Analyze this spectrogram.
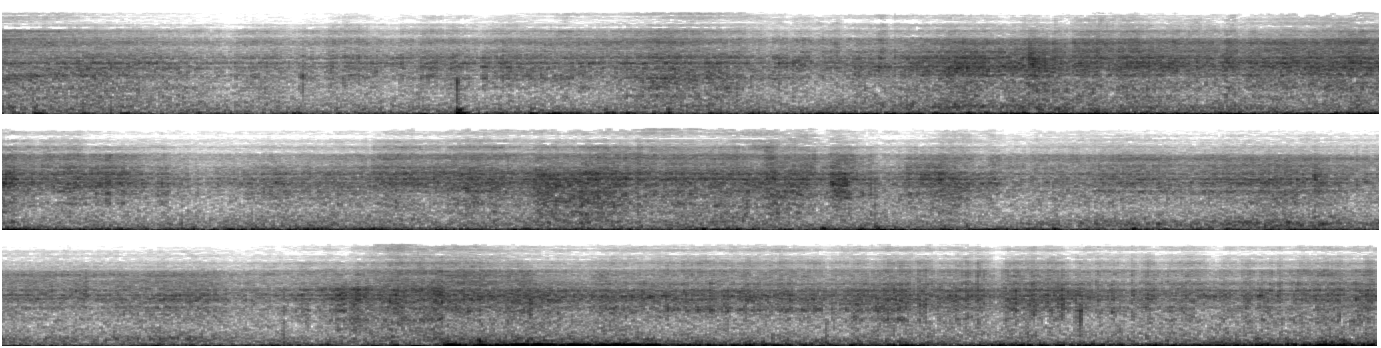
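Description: Snowboards scrape and hiss over packed snow.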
